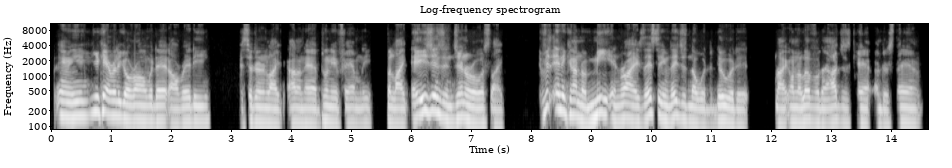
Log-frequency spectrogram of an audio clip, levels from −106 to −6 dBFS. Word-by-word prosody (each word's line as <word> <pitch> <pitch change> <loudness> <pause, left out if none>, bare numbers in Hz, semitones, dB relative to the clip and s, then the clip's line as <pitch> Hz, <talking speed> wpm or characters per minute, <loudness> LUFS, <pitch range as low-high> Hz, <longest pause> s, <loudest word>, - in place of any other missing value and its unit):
I 160 - +3
mean, 155 +2 +1
you 190 +1 +1
can't 180 -3 +3
really 160 -1 +3
go 145 -2 +4
wrong 130 0 +2
with 130 -1 -1
that 130 0 +2
already 125 +2 -1 0.5
considering 120 -2 -1
like 110 -2 0
I 115 - -1
don't 115 -1 -2
have 115 -2 0
plenty 130 -2 0
of 110 -2 -5
family, 115 -1 -5 0.2
but 120 - 0
like 115 -1 0
Asians 180 +4 +3
in 130 -3 0
general, 130 -4 +2
it's 115 +1 -5
like 105 -2 -5 0.6
if 170 - -4
it's 245 - -2
any 215 -3 +4
kind 160 -4 +1
of 120 - +2
meat 165 +7 +2
and 130 -3 -1
rice, 130 -4 +1
they 145 +5 +2
seem 150 -7 0
they 145 +4 +2
just 135 -4 -3
know 125 -2 +1
what 110 -2 -2
to 110 - -9
do 130 +3 +2
with 115 -2 +1
it, 110 0 -4 0.5
like 115 0 0
on 120 -1 0
a 115 - +1
level 120 -1 +1
that 115 0 -1
I 120 +1 +1
just 115 -2 -7
can't 115 -1 -2
understand, 115 +1 -4
125 Hz, 215 wpm, -20 LUFS, 115-145 Hz, 0.6 s, go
